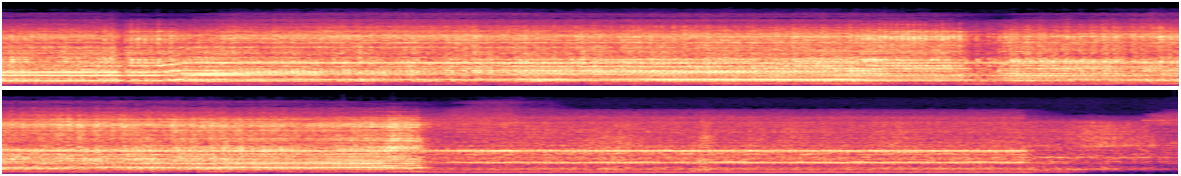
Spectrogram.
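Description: Spindle turning on a woodturning lathe, a hand-held tool cutting the spinning wood in a steady, loud, continuous shearing hiss over the motor hum, easing off briefly once and lightening near the end.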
